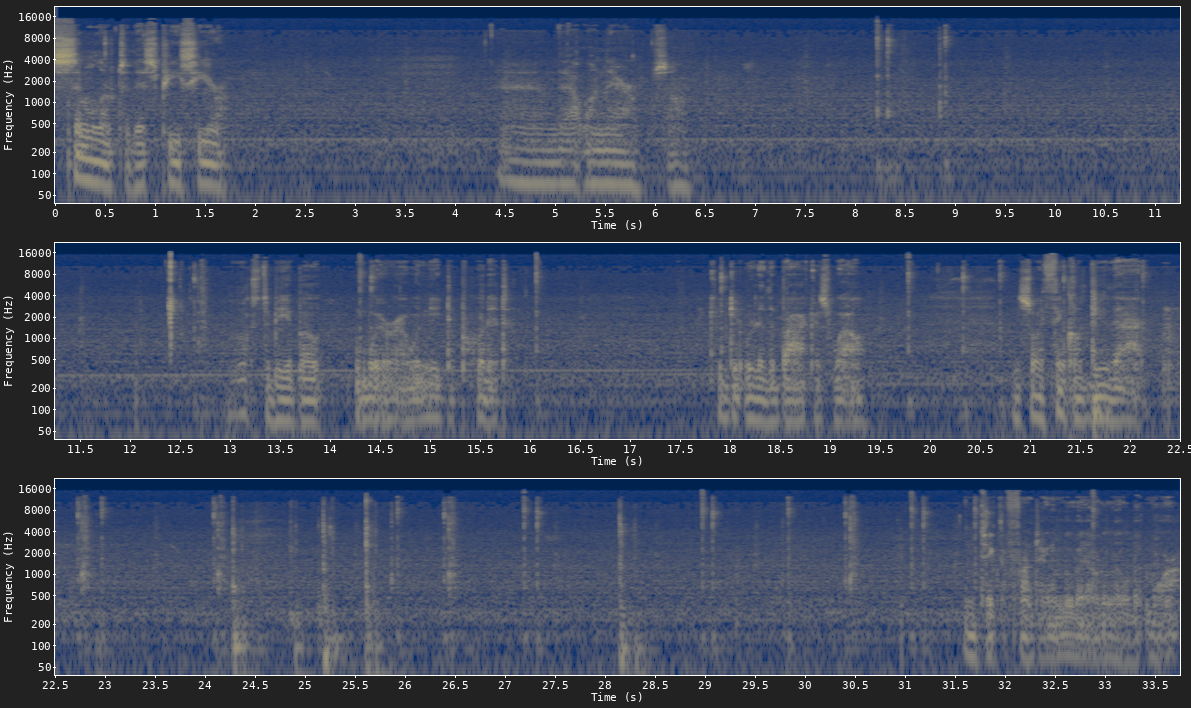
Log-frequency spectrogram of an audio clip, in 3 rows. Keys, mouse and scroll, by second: 8.9 middle click, 12.9-13.5 scroll up 2, 13.5-14.3 scroll up 1, 14.3 click, 16.1 click, 19.7 click, 20.7 middle click, 21.6 Tab, 22.1 middle click, 22.9 middle click, 24.3 Tab, 25.2 shift+h, 25.6 Tab, 25.9 middle click, 27.1 click, 28.1 x, 29.8 middle click, 31.0 click, 32.8 click.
